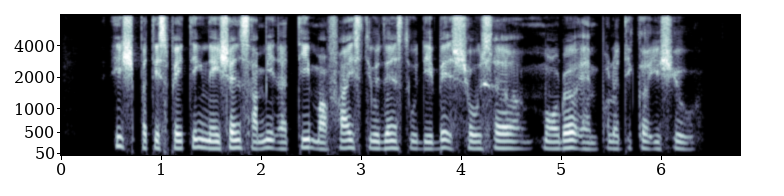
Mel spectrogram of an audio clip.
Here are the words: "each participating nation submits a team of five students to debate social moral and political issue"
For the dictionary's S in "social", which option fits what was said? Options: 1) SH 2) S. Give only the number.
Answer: 1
